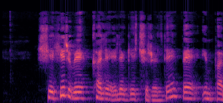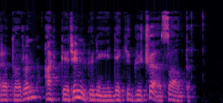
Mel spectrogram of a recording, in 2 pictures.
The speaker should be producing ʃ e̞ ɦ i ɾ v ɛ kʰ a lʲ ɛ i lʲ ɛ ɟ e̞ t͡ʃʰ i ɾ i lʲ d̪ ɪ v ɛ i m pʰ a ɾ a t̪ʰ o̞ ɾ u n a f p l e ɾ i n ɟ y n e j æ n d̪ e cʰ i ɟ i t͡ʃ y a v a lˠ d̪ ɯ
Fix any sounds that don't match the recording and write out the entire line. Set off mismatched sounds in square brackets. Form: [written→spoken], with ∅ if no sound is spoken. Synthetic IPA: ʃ e̞ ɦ i ɾ v ɛ kʰ a lʲ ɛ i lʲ ɛ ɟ e̞ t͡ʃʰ i ɾ i lʲ d̪ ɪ v ɛ i m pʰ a ɾ a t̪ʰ o̞ ɾ u n a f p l e ɾ i n ɟ y n e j [æ→i] n d̪ e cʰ i ɟ [i→y] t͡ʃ y a [v→z] a lˠ d̪ ɯ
